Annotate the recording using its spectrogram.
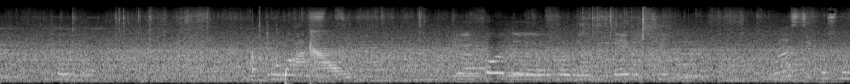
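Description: Voices over restaurant background noise, with paper sleeves and plastic cutlery wrappers being torn open and crinkled, a few short crackles standing out.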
